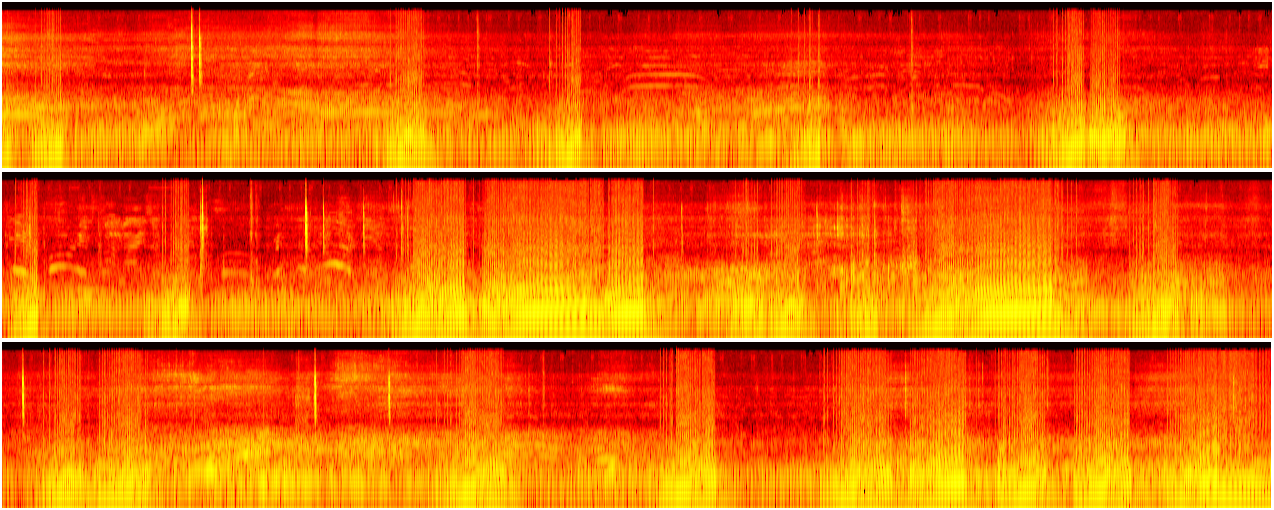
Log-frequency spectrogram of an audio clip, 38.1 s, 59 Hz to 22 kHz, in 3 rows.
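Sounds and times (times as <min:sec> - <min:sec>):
car engine revving: 0:00.0 - 0:38.0.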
